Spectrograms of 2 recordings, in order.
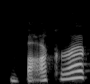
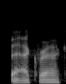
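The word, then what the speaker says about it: Bachrach: there uh Ebon MOS backrack is that how you say his name backrack yeah backrack uh Joseph Quinn was there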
